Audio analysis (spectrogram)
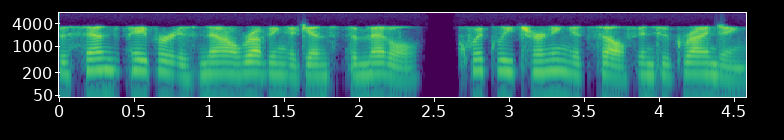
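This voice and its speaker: A woman with a normal speaking voice, middle-range pitch, typical pitch movement and an unhurried, moderate speed. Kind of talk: scripted horror narration, first-person creepypasta read aloud.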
